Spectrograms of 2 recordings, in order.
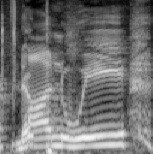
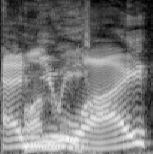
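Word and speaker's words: ennui: So, I hope that this show has cured your NWI, not your NUI, which is it's not an acronym.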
